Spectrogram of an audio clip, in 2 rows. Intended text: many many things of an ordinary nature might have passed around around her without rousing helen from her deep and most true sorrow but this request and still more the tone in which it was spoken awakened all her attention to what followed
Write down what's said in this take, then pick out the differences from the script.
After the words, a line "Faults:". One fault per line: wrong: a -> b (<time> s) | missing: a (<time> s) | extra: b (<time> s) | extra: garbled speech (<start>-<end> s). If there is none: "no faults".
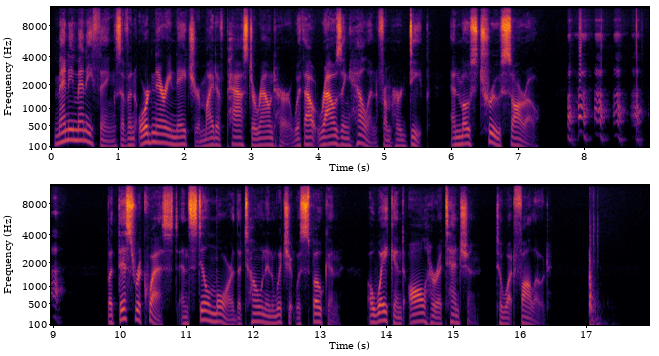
many many things of an ordinary nature might have passed around her without rousing helen from her deep and most true sorrow but this request and still more the tone in which it was spoken awakened all her attention to what followed
Faults:
missing: around (3.4 s)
